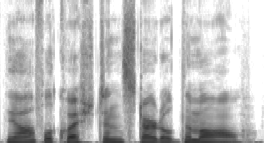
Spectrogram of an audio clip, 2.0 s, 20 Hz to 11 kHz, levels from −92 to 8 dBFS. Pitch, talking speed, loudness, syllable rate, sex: 140 Hz, 180 wpm, -17 LUFS, 4.6 syllables/s, male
